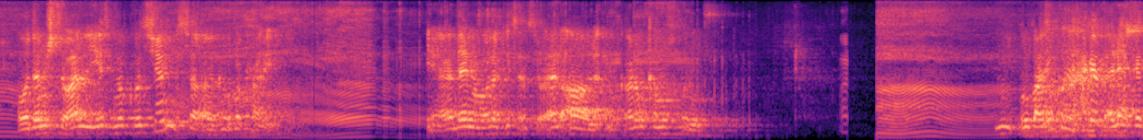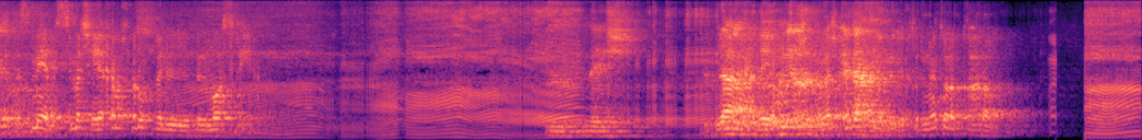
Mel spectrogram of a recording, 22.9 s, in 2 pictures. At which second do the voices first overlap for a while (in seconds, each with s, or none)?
10.2 s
